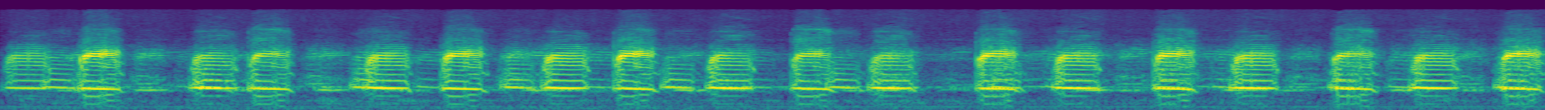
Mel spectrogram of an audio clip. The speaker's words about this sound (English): Oh, so that's one of our tree frogs that we have here in this area, the green tree frog. It's a beautiful frog. You can't mistake it for any other frog that we have here. I love their call too.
